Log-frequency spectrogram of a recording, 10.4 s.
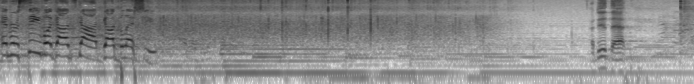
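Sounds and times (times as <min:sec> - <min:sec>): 
speech: 0:00.0 - 0:02.5, 0:09.0 - 0:09.5
audience applause: 0:00.0 - 0:07.8
held keyboard or organ chords droning: 0:00.0 - 0:09.9.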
